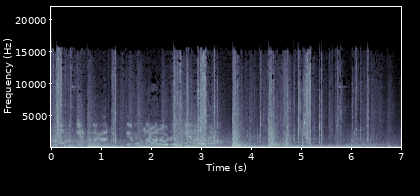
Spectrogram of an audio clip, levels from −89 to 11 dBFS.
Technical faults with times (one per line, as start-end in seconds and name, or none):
none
